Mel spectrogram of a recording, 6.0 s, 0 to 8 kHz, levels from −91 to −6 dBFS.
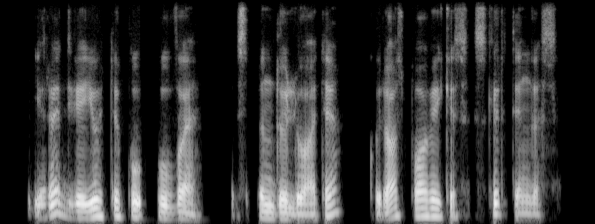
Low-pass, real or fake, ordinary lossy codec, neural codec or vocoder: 7.2 kHz; real; Opus, 24 kbps; none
